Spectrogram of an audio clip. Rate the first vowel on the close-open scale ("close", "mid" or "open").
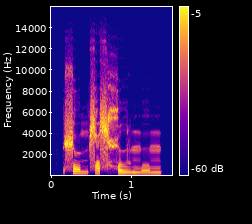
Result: close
